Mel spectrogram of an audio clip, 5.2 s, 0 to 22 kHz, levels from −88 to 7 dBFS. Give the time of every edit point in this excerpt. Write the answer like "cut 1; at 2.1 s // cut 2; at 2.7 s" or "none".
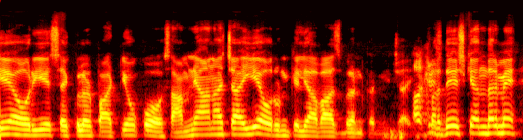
cut 1; at 4.3 s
